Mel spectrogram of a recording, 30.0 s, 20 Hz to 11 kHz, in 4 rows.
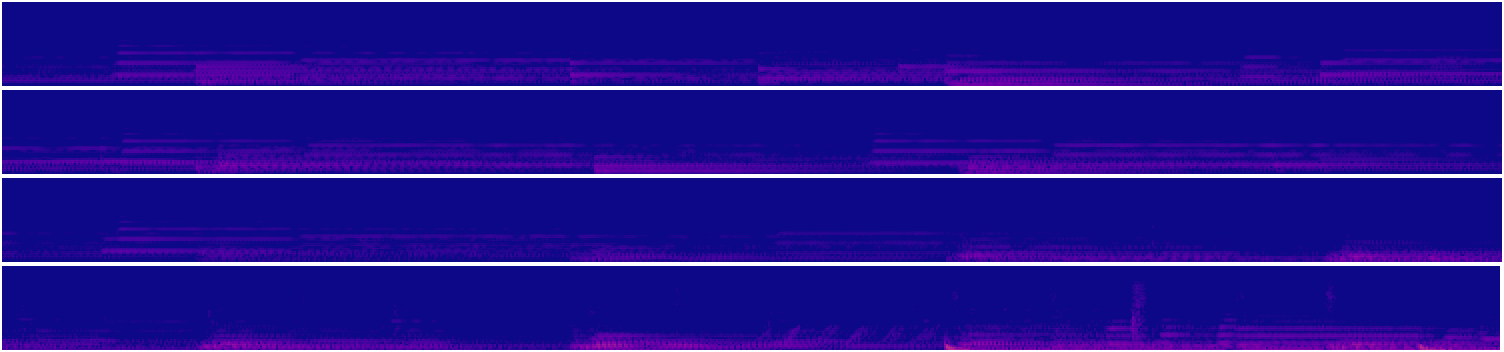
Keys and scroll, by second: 14.3 F2, 21.4 v, 22.9 alt+Home, 26.9 ctrl+r, 29.6 ctrl+c.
